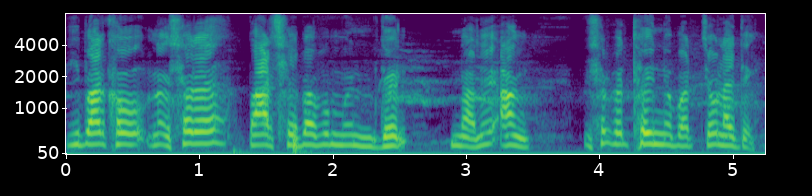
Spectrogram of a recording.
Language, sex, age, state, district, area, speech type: Bodo, male, 60+, Assam, Udalguri, rural, spontaneous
